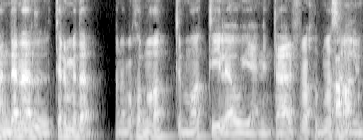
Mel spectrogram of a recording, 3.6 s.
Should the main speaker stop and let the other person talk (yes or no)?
yes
